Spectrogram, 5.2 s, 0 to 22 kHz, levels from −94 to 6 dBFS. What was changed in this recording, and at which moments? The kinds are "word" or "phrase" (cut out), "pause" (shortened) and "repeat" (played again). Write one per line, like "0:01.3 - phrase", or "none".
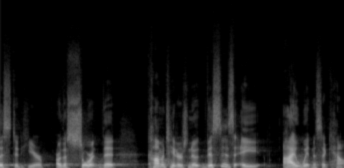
none

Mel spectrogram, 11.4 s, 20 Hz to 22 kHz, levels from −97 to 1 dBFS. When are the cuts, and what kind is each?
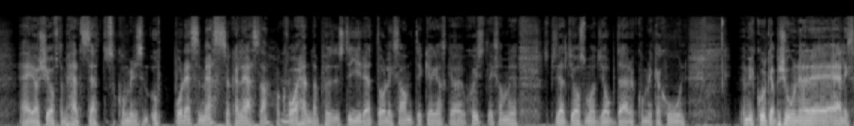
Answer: none

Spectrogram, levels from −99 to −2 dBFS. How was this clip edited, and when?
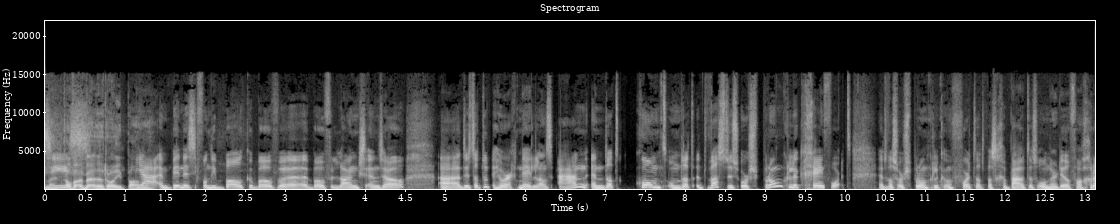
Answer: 0:01.9 - phrase
0:05.6 - word
0:09.7 - word

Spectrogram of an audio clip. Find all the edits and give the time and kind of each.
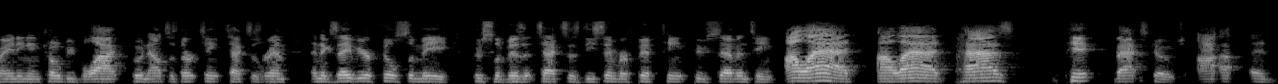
0:01.2 - pause
0:01.8 - word
0:02.6 - word
0:04.9 - word
0:07.8 - pause
0:08.7 - pause
0:09.6 - word
0:11.1 - phrase

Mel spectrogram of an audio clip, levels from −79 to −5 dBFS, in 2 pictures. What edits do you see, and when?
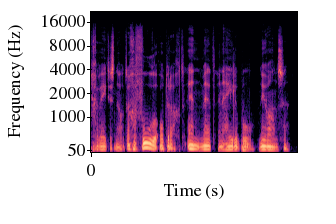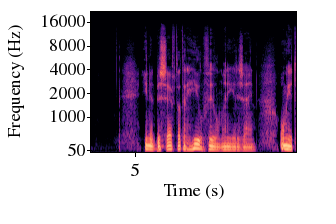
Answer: none

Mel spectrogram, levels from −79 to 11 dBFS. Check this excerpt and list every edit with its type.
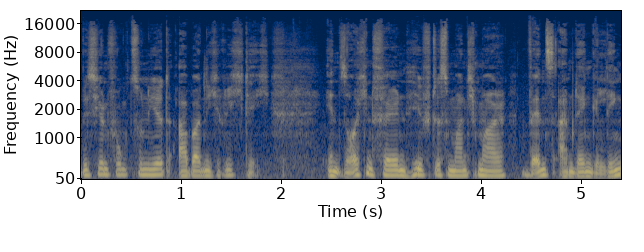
0:04.3 - pause

